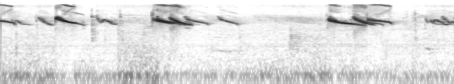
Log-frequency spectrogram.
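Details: Indian white-eye calls used as a lure for trapping and stimulating other white-eyes: loud, clear, high descending whistled notes in quick bursts, with a steady low hum underneath.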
